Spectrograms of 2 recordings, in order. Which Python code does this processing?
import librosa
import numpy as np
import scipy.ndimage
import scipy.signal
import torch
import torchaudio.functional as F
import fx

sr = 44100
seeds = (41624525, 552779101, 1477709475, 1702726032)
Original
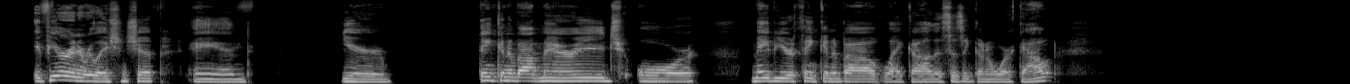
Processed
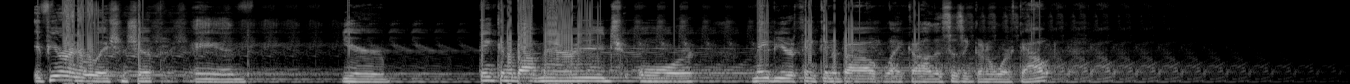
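

y = fx.echo_heads(x, sr, ms=226, heads='all three', feedback_pct=55, wet_db=-19.5)
y = (np.mod(10.0 ** (12.0 / 20.0) * y + 1.0, 2.0) - 1.0) / 10.0 ** (12.0 / 20.0)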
